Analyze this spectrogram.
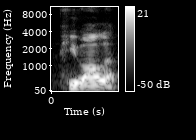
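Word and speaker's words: Puyallup: Puallup. Weird name. Yes. Um, a lot of people have a hard time pronouncing that one.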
